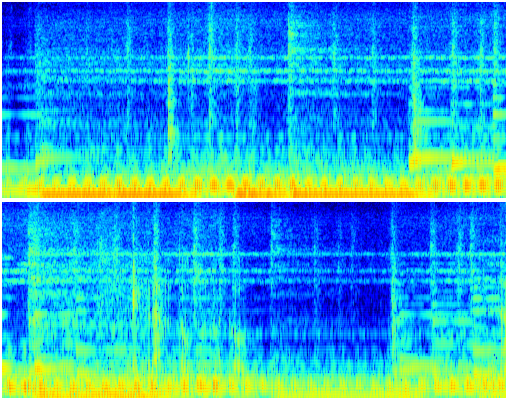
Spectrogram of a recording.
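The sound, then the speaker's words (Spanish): A soft, mellow farewell song plays steadily on the radio, with sustained bass notes under layered melodic tones, fairly loud with no talking over it. “Eh, vamos a, la canción de despedida”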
